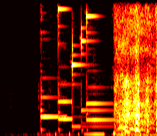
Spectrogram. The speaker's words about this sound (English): I think it's called keys or keyboard or something like that, but it's like ding ding. It's like really short.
